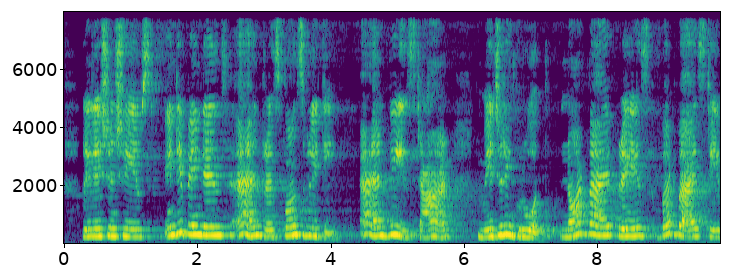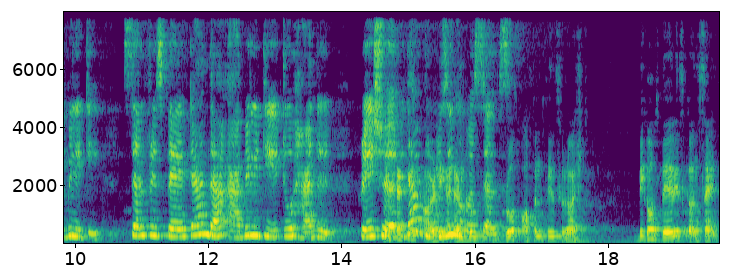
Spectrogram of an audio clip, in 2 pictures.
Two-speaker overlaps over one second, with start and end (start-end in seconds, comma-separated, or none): 14.6-16.5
